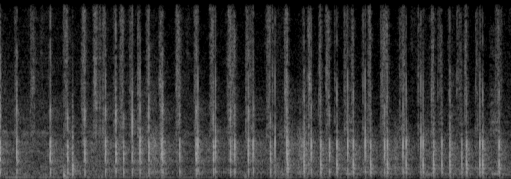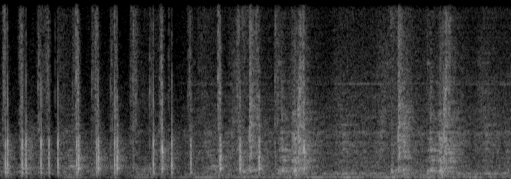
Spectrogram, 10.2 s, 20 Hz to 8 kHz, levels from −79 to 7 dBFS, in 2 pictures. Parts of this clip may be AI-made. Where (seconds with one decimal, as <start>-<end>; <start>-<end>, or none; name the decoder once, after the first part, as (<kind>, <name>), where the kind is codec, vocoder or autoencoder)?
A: 0.0-2.6 (vocoder, Vocos); 7.0-8.4; 9.5-10.2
